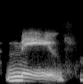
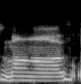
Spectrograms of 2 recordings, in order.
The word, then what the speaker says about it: Maeve: Maeve, which people pronounce as Mauve or Maud.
